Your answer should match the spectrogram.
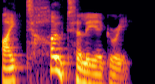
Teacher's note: Notice that agree becomes a little quieter and a little shorter, so faster.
